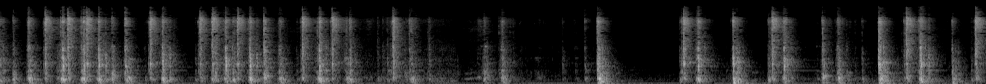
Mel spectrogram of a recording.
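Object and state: Metal portable typewriter being typed on.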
